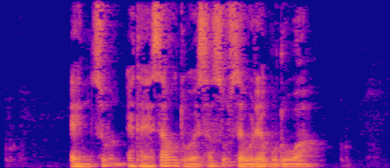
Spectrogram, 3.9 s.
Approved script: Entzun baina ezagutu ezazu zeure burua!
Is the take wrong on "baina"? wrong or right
wrong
